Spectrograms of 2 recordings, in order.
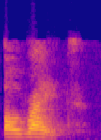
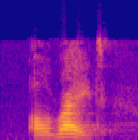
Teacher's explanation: One is falling intonation and one is rising intonation.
